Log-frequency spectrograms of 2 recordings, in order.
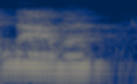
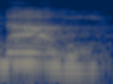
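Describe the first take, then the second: First: The name ends with an 'ah' sound. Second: The name ends with an 'ee' sound. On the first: This is how people from one region say it. "If you're from Gaia, you name it Naga" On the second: This is how people from another region say it. "the Empire of Dunts, you name it Nagi"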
